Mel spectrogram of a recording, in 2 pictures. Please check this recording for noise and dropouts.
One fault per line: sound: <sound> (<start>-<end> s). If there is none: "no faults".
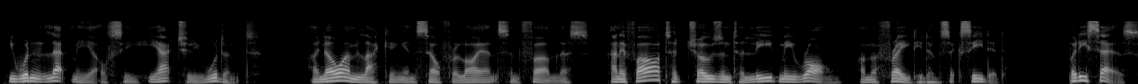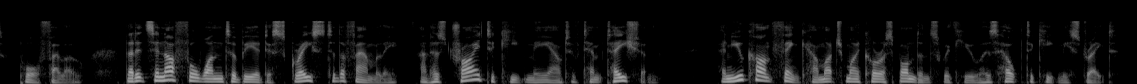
no faults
